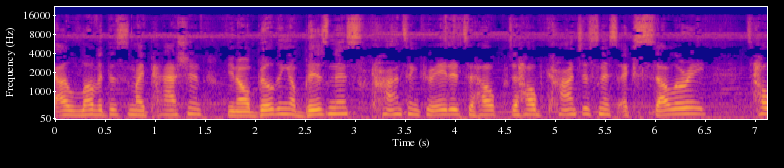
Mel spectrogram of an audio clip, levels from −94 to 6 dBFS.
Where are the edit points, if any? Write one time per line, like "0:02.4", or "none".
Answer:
0:01.6
0:03.2
0:04.5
